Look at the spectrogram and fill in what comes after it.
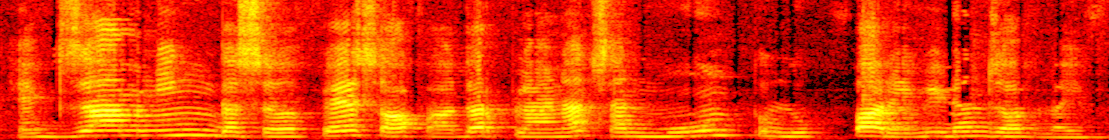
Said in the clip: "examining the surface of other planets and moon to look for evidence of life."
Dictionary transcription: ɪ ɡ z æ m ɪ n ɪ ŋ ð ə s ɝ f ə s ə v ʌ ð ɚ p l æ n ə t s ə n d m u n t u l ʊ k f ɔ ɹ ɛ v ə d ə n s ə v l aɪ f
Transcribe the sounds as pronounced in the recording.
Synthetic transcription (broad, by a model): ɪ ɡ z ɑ m n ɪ ŋ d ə s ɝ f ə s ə f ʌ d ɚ p l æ n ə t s ə n d m u n t u l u k p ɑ ɹ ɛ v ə d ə n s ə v l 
